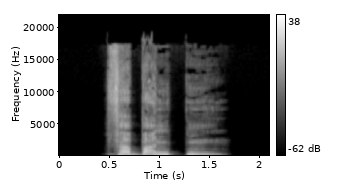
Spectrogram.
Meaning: inflection of verbannen: 1. first/third-person plural preterite 2. first/third-person plural subjunctive II
- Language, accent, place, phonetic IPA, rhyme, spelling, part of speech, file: German, Germany, Berlin, [fɛɐ̯ˈbantn̩], -antn̩, verbannten, adjective / verb, De-verbannten.ogg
